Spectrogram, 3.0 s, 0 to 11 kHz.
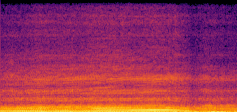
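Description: A Yamaha MT-03 motorcycle engine hums steadily and loudly while riding, its pitch rising and falling gently as the throttle shifts, with wind noise underneath and no talk.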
